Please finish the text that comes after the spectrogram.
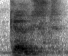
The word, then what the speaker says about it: ghost: print and he took the Middle English word ghost g-o-s-t but it comes from Holland he spelled it with a silent h ghost we got our ghost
